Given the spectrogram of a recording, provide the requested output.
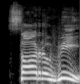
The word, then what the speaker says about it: सर्वे: अब यहाँ पे देखो री की मात्रा मैंने शुरुआत में पढ़ाया था, याद रखो, गृहस्थी, पति से, पति से, एक सर्वे।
